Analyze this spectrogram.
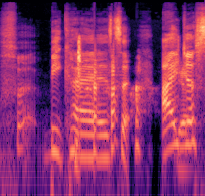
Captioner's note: laughing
